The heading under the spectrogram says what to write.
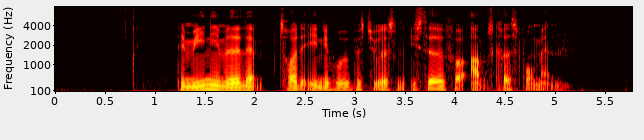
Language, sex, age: Danish, male, 33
